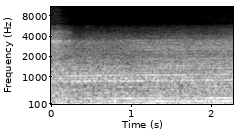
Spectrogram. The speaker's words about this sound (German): Ja, es ist jetzt gerade ein Zug angekommen.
